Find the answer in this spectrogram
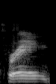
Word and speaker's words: Preying: So the song is called Praying, but it's spelled Preying.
